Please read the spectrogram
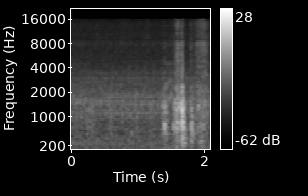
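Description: The clear plastic door of a coffee vending machine's cup compartment is pushed open by hand. It gives a short cluster of knocks and rattles about one and a half seconds in, over steady background noise.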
